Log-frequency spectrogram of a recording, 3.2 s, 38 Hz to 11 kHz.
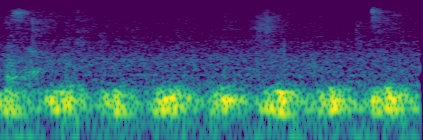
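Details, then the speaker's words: Cardiology lecture example: regular heartbeat near 74 a minute with a low rumbling murmur filling the diastolic pauses, as in mitral stenosis: diastolic murmur. "And then here's what a diastolic sounds like. [Music] This is what you would see with like mitro stenosis."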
